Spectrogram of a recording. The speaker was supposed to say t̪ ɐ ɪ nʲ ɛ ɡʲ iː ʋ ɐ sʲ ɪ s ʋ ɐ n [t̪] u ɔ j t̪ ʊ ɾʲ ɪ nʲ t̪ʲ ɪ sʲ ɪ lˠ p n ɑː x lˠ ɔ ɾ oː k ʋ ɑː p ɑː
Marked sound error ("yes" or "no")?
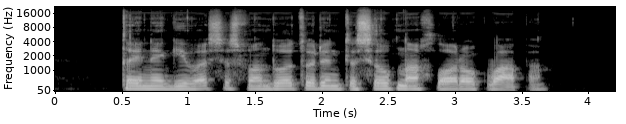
yes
